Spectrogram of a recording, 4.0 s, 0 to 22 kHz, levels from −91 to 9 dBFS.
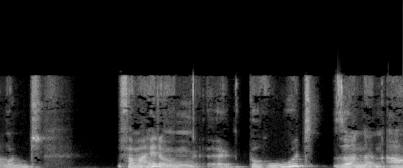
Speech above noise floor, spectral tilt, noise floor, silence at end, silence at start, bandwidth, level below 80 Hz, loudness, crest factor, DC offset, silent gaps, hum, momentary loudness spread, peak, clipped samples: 46 dB; -5 dB/octave; -63 dBFS; 0 s; 0 s; 13 kHz; -62 dBFS; -17 LUFS; 16 dB; under 0.1%; none; none; 10 LU; -2 dBFS; under 0.1%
